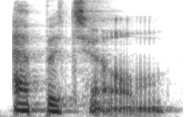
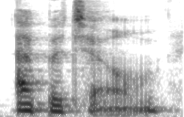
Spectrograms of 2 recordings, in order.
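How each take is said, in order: The two takes are said the same way.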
